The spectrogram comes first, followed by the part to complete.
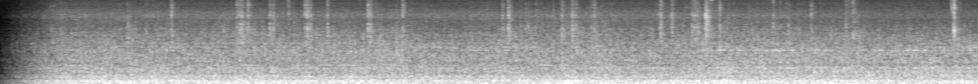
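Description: Steady low rumble inside a tour bus, with faint light clicks and rattles on top. It fades in over the first second.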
